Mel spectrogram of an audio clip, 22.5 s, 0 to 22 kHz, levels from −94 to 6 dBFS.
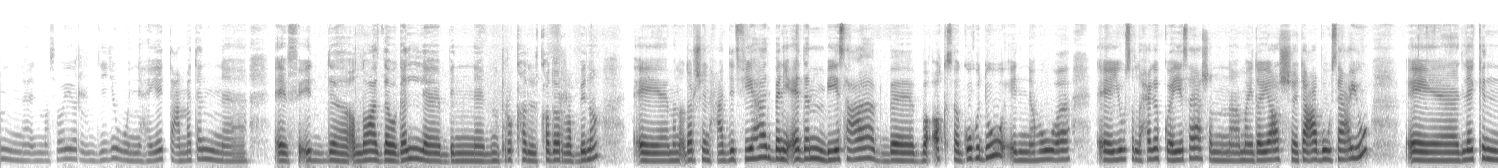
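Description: Right at the start of this speech clip you get automatic gain falling: from 0.05 to 0.77 s the input is too loud or too noisy for the gain control, which reacts by pulling itself down about 4 dB, so the voice and its background sink together over those first moments. Then it swings the other way, with automatic gain rising from 0.82 to 7.53 s. The control decides the input's too quiet and creeps its gain up about 19 dB, so everything, room noise included, slowly swells over nearly seven seconds. Underneath it all there's a call-codec sound, with the top end stopping around 12 kHz.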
